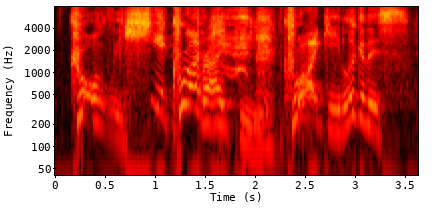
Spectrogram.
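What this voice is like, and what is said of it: Steve Irwin Australian accent impression. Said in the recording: “You can be like the guy with the khaki shorts. Steve Irwin ... Every Australian stereotype possible ... I'm terrible”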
